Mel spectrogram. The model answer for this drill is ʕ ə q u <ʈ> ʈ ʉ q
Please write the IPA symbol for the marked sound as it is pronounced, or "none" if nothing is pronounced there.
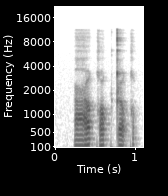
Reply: q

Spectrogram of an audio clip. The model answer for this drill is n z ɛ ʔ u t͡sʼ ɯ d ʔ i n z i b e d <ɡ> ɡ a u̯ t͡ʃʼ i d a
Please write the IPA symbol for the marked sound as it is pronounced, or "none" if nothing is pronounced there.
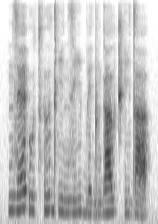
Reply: ŋ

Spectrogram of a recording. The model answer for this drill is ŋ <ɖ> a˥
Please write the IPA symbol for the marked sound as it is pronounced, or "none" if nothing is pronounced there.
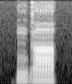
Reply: ɡ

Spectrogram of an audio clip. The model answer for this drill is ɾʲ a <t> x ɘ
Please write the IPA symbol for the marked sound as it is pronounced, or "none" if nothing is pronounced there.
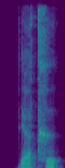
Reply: t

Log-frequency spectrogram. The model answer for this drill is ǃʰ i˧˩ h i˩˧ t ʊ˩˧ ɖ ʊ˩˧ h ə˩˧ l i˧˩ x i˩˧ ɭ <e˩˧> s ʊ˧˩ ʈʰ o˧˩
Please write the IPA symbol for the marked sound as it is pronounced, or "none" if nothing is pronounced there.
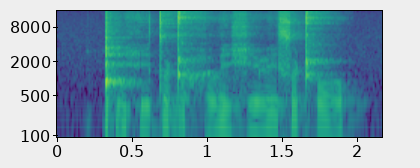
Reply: i˩˧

